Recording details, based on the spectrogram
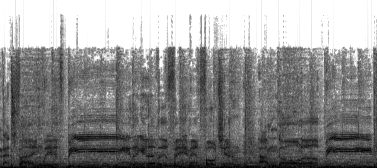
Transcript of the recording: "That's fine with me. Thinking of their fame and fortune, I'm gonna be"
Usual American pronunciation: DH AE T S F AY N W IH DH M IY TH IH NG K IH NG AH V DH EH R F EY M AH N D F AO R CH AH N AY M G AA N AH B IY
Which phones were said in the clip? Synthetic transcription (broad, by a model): DH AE T S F AY N W IH DH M IY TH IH NG K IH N AH V DH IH F EY M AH N F AO R CH AH N AY M G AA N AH B IY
